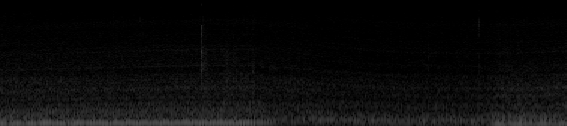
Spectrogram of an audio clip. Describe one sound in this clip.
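A car engine hums steadily, easing off as the car slows and then pulling again.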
